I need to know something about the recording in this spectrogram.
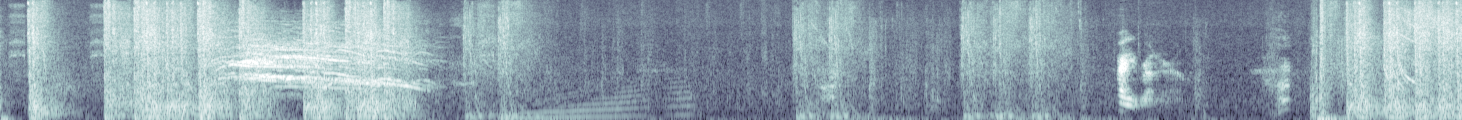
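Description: Rapid gunfire from a video game rattles in bursts.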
